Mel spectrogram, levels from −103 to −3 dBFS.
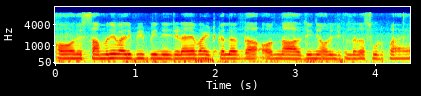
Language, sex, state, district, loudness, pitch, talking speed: Punjabi, female, Punjab, Kapurthala, -16 LUFS, 190 Hz, 255 wpm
